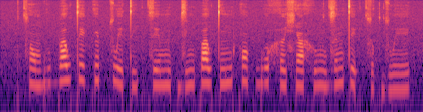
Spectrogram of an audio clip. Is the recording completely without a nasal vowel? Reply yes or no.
no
